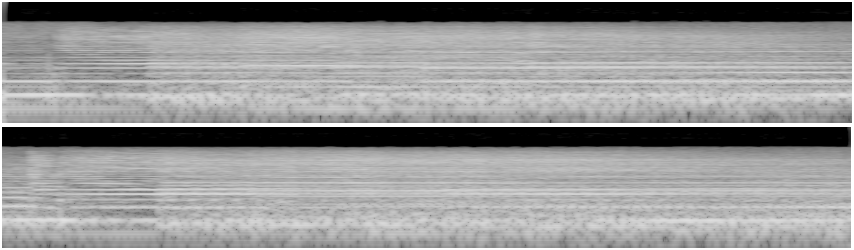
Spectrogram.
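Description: Live band playing, electric guitars holding long sustained chords that change about half a second in and again around four and a half seconds.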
